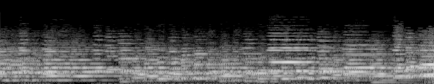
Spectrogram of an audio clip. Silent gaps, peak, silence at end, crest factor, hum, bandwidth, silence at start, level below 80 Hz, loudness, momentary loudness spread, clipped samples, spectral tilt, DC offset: none; 0 dBFS; 0 s; 16 dB; none; 9 kHz; 0 s; -56 dBFS; -16 LUFS; 6 LU; under 0.1%; -6 dB/octave; under 0.1%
